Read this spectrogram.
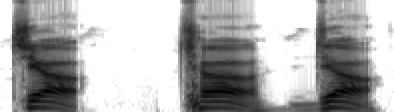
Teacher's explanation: और जो जीभ जो ऊपर जबड़े में सटती है जब भी, जैसे आप अगर बोल रहे हैं च, छ, ज, तो जीभ आपकी ऊपर सट रही है, ऊपर वाले जबड़े में सट रही है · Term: तालु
